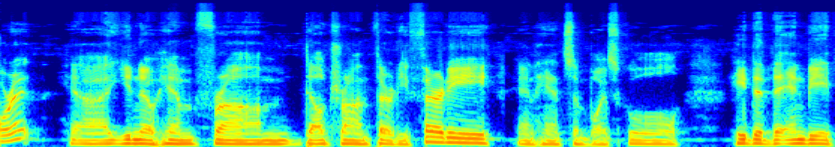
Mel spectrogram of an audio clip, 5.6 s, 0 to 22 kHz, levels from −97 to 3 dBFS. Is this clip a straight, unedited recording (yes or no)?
no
